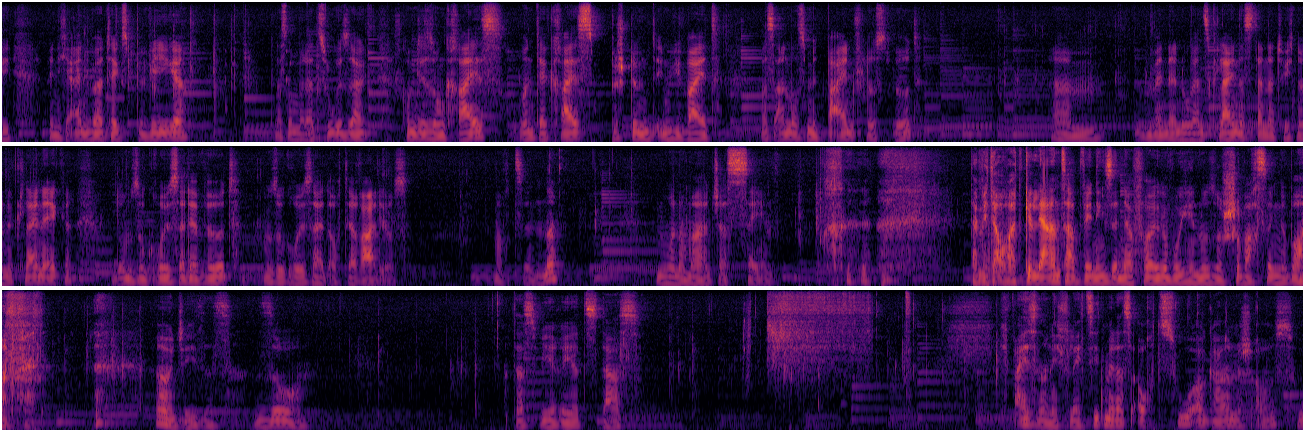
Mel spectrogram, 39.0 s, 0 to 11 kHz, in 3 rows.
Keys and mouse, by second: 2.7 alt+o, 3.5 g, 19.5-20.7 middle drag, 20.2 a, 21.5 alt+o, 25.7 z, 26.7 a, 27.6 Tab, 31.0 Tab, 34.4 ctrl+Tab, 36.3 a, 36.9-37.5 middle drag.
